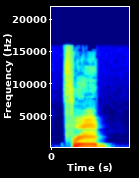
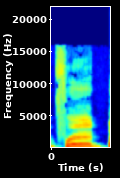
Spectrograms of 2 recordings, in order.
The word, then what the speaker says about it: Fred: Yeah, well, I mean, it was just Fred. Yeah, I'm Fred. It does rhyme with like bread, that. But it's not actually bread.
